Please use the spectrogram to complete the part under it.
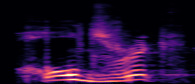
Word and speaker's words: Huldrych: I call him Ulrich because the other way that you pronounce it is too hard for me. Huldrych, we'll just say Ulrich because it's easier.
